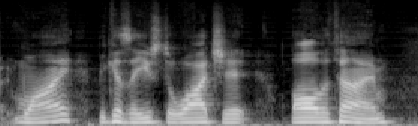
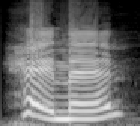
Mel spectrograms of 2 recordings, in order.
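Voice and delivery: excited; 10 semitones higher, 7 dB louder than usual. Real, not acted. Excited shout of the song title.

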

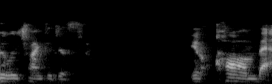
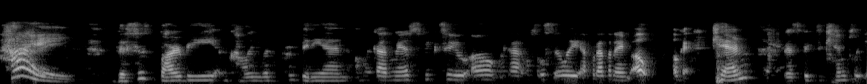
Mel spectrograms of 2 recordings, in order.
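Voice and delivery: higher, bubbly customer-service voice; Barbie; 4 semitones higher than usual. Acted. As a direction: put on a ditzy, friendly telesales act. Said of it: "my name was Barbie".

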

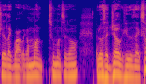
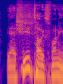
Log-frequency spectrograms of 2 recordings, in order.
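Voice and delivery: ordinary talk

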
